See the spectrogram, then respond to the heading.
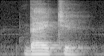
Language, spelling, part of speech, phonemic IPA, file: Dutch, bijtje, noun, /ˈbɛicə/, Nl-bijtje.ogg
- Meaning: diminutive of bij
